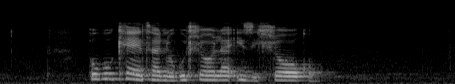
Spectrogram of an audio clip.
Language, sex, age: Zulu, female, 20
